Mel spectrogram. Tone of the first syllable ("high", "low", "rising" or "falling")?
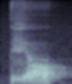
falling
